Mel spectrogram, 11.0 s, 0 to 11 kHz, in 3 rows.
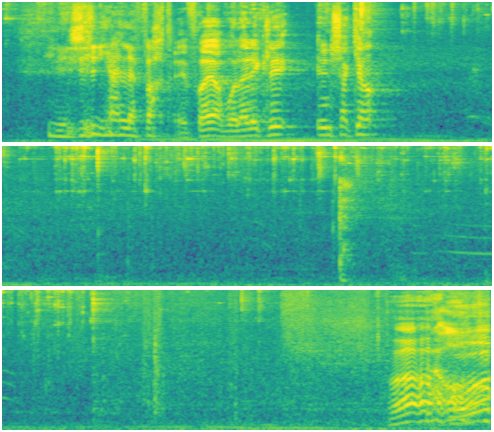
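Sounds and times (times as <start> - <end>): metal keys jangling: 0.0 - 1.0, 2.5 - 9.7.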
